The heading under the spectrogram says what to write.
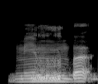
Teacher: تو اس لیے کیونکہ اس میں ہم بدل دیتے ہیں نون ساکن و تنوین کو میم سے، اور پھر اس کے بعد گنا کرتے ہیں۔ · نون ساکن کے بعد با آ جائے تو اس نون کو جو ہے وہ میم سے بدل دیں گے، تو اس کو پڑھیں گے میم با دی۔ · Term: اقلاب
